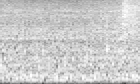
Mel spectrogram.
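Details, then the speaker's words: Refrigerator after installing a new start relay, overload reused, previously ticking and not cooling: steady low compressor hum with soft airy whoosh of the condenser fan running normally, drawing hot air away and evaporating defrost water. "fan is on which it should be to draw hot air away and evaporate water and he should collect during defrosting"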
